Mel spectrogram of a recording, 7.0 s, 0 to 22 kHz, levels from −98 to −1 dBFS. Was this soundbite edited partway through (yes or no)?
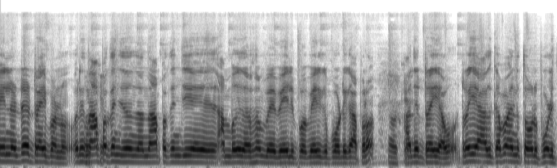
no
